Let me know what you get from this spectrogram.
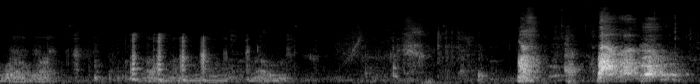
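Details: A Boston Terrier being silly while chewing his bone makes short, irregular grumbling and yipping sounds, with louder bursts near the end.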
